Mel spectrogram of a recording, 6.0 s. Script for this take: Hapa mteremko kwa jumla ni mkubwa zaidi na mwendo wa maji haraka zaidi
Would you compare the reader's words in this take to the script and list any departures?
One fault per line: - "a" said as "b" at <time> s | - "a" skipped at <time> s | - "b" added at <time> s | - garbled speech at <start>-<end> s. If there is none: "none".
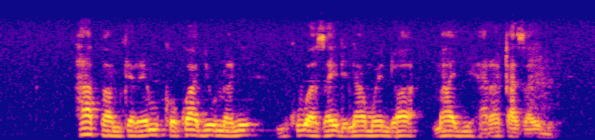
none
